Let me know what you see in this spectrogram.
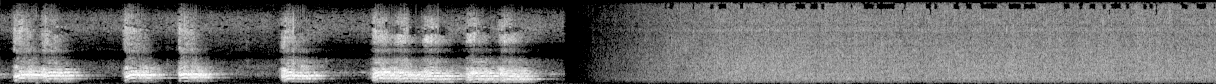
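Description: A dog barking repeatedly, about six or seven barks over the first half. About halfway through, the barking stops abruptly and a steady rushing noise, like wind or running water, takes over.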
